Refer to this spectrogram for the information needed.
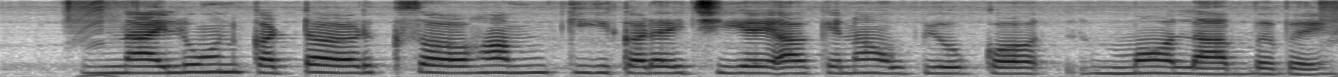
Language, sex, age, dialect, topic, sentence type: Maithili, female, 18-24, Southern/Standard, agriculture, question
